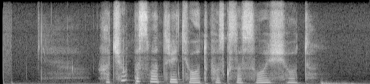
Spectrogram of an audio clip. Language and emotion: Russian, sad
